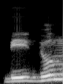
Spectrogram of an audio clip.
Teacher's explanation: Bidum ini tanwin bertemu dengan mim. Dibaca dengung 2 ketukan.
